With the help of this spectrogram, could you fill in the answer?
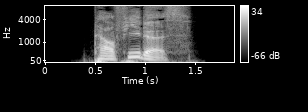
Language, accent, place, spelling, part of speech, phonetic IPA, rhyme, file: German, Germany, Berlin, perfides, adjective, [pɛʁˈfiːdəs], -iːdəs, De-perfides.ogg
- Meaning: strong/mixed nominative/accusative neuter singular of perfide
